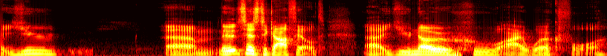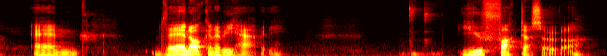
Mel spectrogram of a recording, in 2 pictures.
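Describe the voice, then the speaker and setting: A man puts on a character voice at a medium pitch, shaky and fairly slow, with long, frequent pauses. The recording is very clean, with a silent background. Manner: shaky, nervous.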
